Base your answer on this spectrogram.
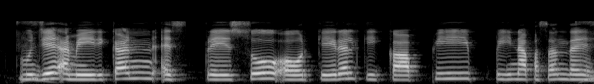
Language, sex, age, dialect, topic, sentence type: Hindi, female, 18-24, Awadhi Bundeli, agriculture, statement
